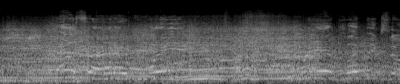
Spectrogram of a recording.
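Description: Two drift cars sliding sideways in tandem, engines revving with notes rising and falling as the throttle is worked, over a steady hiss of tires squealing and spinning.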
